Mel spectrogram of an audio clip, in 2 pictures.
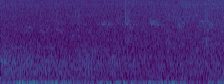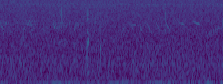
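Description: Outdoor ambience: wind rumbling on the microphone, with faint, scattered chirps of small birds.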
